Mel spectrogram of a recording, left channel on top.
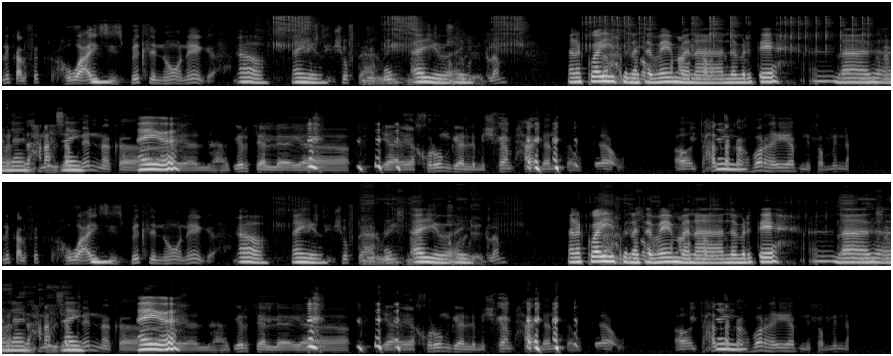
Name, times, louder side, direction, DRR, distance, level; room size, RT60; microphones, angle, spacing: voice 1, 0.0-2.3 3.0-4.1 4.3-5.1 6.0-7.5 8.7-12.4 12.7-15.1 15.6-17.4, left 2 dB, 25° left, 1.8 m, -35 dB
sound 1, 2.3-5.4 5.8-9.0, left 13 dB, 60° left, 3.9 m, -45 dB
voice 2, 2.4-3.3 4.1-4.7 5.7-9.2 9.5-9.7 10.2-10.7 11.9-12.1 12.6-12.7 13.9-14.0 14.4-14.5 16.0-16.3, right 1 dB, 15° right, 0.6 m, -20 dB
Breathing, 3.6-4.9 5.9-7.3 8.3-9.7, right 3 dB, 90° right, 1.6 m, -39 dB
head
